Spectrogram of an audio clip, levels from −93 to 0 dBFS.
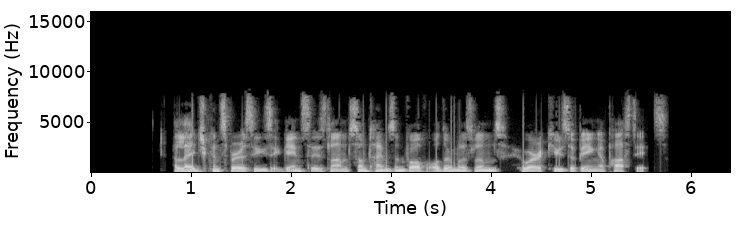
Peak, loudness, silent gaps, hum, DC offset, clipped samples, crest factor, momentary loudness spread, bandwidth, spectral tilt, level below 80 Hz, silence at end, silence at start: -2 dBFS; -20 LUFS; none; none; under 0.1%; under 0.1%; 20 dB; 7 LU; 8.2 kHz; -5 dB/octave; -42 dBFS; 0.65 s; 0.85 s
